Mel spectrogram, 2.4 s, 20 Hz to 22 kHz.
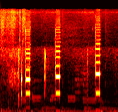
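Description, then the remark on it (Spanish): Telephone keypad tones dialing star, 1, 2, 3, 4 to test a phone line: a short series of bright two-pitched beeps pressed at uneven intervals, some louder with fainter ones between, and no one talking. “A ver, márqueme asterisco, por favor, 1, 2, 3, 4.”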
